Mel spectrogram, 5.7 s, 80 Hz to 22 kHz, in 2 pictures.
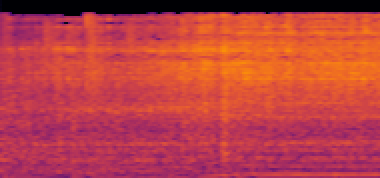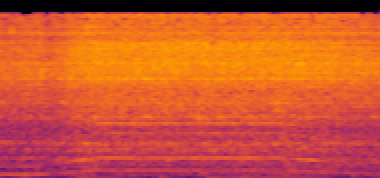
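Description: KitchenAid K400 blender's 1200-watt motor chopping drained chickpeas, its pitch stepping up twice as the speed is raised from 1 toward 5, then starting to wind down near the end.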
